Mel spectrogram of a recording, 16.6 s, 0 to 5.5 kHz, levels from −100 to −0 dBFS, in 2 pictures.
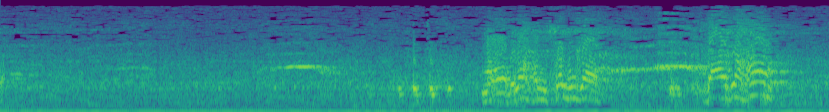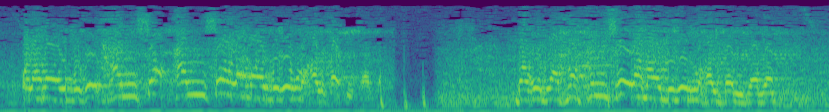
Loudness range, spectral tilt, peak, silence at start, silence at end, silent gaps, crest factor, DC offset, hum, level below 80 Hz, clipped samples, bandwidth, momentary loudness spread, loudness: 11 LU; -9.5 dB/octave; -10 dBFS; 0 s; 0 s; none; 12 dB; 0.7%; none; -54 dBFS; under 0.1%; 5 kHz; 18 LU; -21 LUFS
